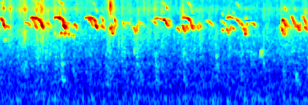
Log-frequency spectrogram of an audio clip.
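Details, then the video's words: Ducklings peeping continuously, many thin, high, quickly rising and falling cheeps overlapping throughout, softly recorded over a faint low background hum. "Ducklings, កូនទាកាបា៉"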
